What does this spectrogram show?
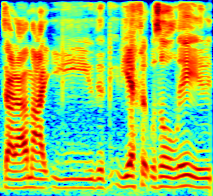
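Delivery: lightly put-on, rough Australian accent; awful Aussie accent. Fan imitating the struggling Forest manager, awful Aussie accent. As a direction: do a bad Aussie manager impression. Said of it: "That's my awful, awful Aussie accent".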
